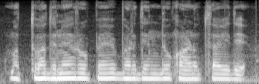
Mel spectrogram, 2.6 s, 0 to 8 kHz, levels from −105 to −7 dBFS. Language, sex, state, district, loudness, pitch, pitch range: Kannada, male, Karnataka, Bidar, -15 LUFS, 135 Hz, 130-140 Hz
